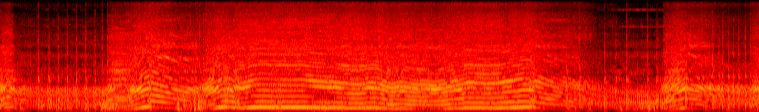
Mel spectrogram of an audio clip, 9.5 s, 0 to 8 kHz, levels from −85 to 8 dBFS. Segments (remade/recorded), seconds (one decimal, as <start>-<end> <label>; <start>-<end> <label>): 0.0-1.6 remade; 1.6-2.7 recorded; 2.7-3.5 remade; 3.5-4.1 recorded; 4.1-9.5 remade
